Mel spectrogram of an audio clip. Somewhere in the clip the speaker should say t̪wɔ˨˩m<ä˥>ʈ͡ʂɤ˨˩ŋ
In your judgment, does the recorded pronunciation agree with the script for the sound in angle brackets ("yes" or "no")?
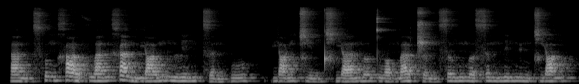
yes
